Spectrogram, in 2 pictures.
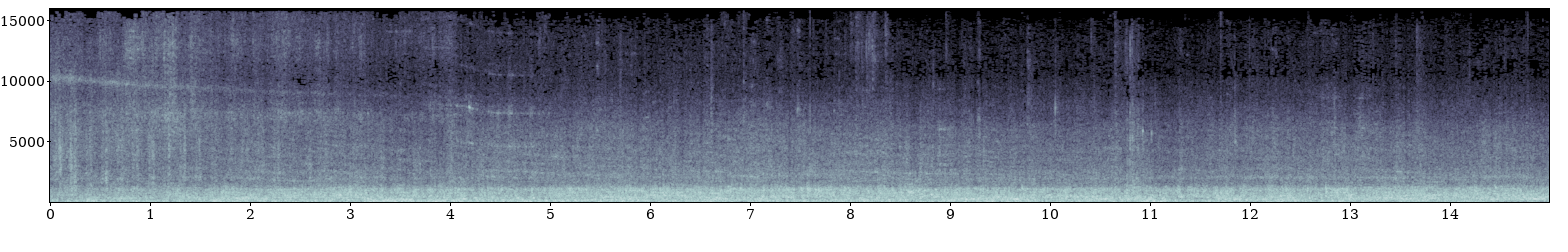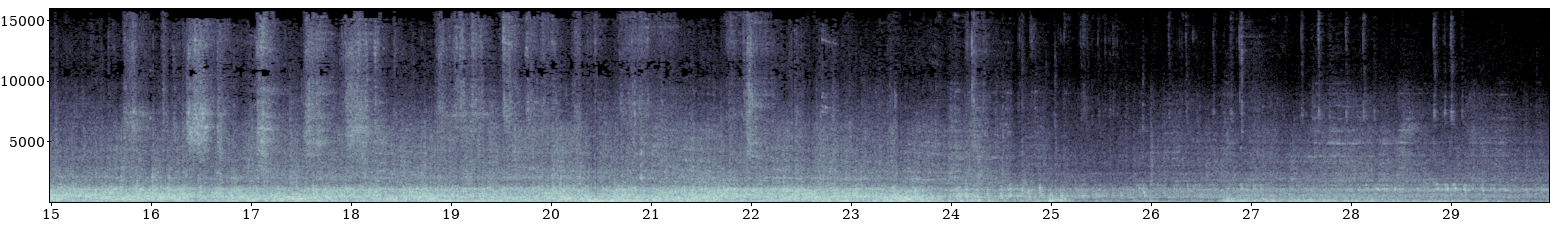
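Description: Express train coaches passing close at speed, their wheels rumbling and clacking over the track in a dense, steady din. About 24 seconds in the sound drops sharply as the last coach goes by, then fades as the train runs away around the curve.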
